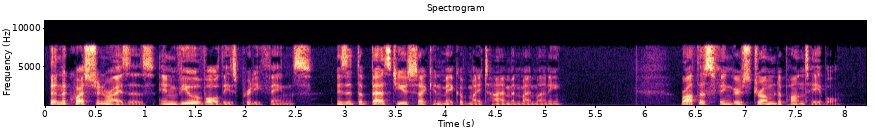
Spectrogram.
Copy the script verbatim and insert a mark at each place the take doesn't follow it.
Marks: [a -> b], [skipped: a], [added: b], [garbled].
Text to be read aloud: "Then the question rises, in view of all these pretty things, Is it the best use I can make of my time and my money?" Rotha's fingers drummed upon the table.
"Then the question rises, in view of all these pretty things, Is it the best use I can make of my time and my money?" Rotha's fingers drummed upon [skipped: the] table.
